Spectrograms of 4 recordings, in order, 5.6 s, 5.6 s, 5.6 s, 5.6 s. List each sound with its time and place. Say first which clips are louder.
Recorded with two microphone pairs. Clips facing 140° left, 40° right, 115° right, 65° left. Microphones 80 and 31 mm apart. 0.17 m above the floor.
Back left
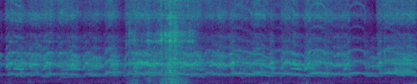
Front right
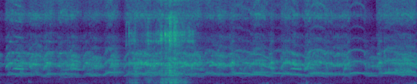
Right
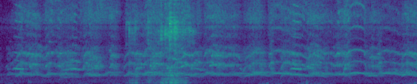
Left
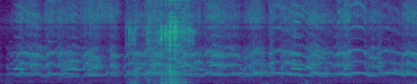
1.7 s cutlery clinking: front right 1 dB, left 2 dB; 35° left, 1.2 m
